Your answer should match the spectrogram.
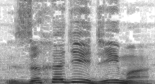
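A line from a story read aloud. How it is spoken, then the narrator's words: Loud invitation. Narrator (Russian): пригласил Лайк громко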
